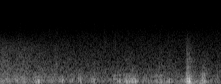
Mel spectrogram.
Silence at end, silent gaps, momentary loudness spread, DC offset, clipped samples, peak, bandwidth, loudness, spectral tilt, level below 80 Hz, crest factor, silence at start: 0 s; none; 10 LU; under 0.1%; under 0.1%; -6 dBFS; 14.5 kHz; -32 LUFS; -8 dB/octave; -42 dBFS; 24 dB; 0 s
